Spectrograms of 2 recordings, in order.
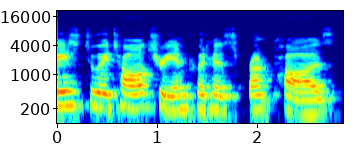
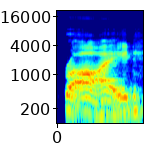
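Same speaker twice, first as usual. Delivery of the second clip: stammered. A narrator's reading. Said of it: "he stammered".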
